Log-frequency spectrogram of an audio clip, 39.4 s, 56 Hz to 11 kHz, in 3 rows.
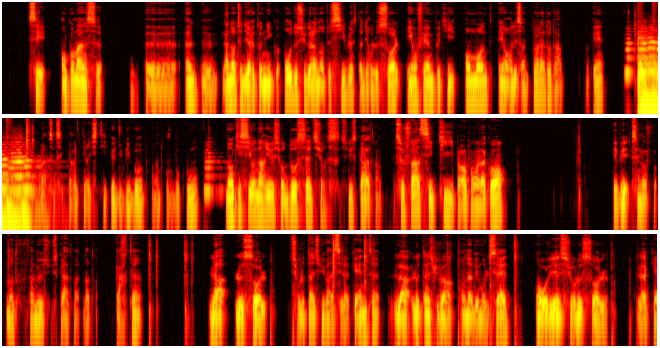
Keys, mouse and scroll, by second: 12.4 click, 12.6 space, 13.6 space, 14.6-15.6 drag, 17.1 click, 24.6 ctrl+l, 29.2 space, 29.9 space, 32.0 shift+9, 32.9 space, 34.9 b, 36.0 space, 38.8 shift+(.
